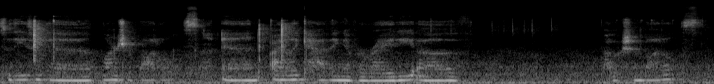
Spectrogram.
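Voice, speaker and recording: A soft-spoken woman's flat, monotone delivery over noticeable background noise. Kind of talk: ASMR haul, casual talk to camera.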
